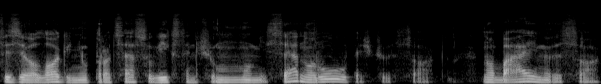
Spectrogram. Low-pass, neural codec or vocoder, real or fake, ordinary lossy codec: 14.4 kHz; none; real; MP3, 48 kbps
